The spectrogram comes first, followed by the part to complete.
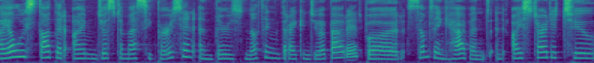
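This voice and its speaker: A woman with a non-native accent and fairly high pitch, at a moderate pace with hardly any pauses and ordinary pitch variation. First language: not English. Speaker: podcaster. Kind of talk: casual monologue. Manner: halting.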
